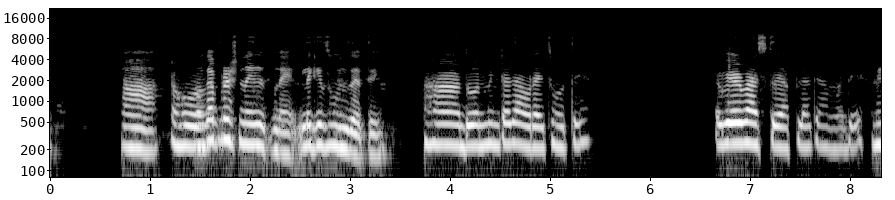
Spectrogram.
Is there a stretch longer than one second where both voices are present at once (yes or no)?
no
